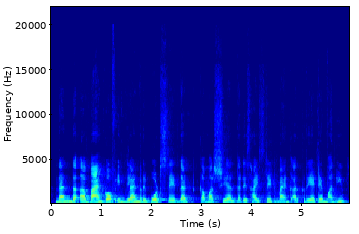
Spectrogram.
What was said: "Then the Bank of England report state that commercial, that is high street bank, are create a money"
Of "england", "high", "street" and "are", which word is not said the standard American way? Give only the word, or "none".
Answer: street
